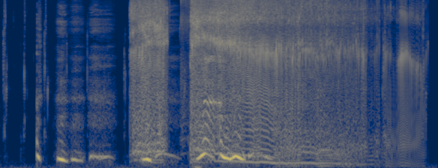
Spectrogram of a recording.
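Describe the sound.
Farts sound in quick succession: a few short, squeaky, buzzing bursts with brief gaps between them, then a longer, rough, sputtering stretch that slowly fades.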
